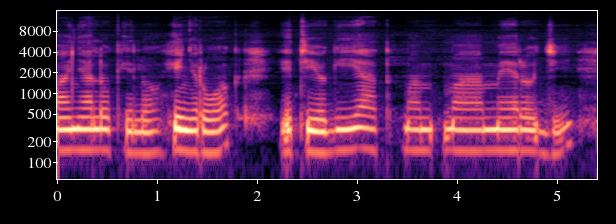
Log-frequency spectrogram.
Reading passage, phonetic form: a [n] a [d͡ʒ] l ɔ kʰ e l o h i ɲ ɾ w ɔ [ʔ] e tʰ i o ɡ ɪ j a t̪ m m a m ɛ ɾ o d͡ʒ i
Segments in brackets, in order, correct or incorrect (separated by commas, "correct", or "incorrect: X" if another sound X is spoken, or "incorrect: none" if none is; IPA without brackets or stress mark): incorrect: ɲ, incorrect: none, incorrect: k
